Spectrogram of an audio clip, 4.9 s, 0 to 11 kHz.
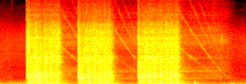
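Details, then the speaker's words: Hemi V8 swapped into a 1998–2003 Durango/Dakota, first crank after starter and SKIM wiring: three short, brisk cranking bursts never firing; engine turns over but gets no fuel, ignition/immobiliser wiring not yet sorted. "I know it turns over um it's not getting fuel"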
